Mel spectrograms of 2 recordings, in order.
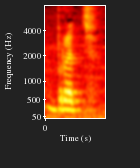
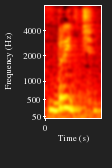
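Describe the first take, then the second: First: "वृक्ष" said as brachh, ra replacing ri; incorrect pronunciation. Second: Said in the usual way. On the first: Shown as a demonstration. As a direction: turn the ri of "वृक्ष" into a plain ra. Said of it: "अशुद्ध शब्द कैसे रूप में कैसे हो गया". ("वृक्ष" में री की जगह र बोलें) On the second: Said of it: "वृक्ष शब्द शुद्ध शब्द है".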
